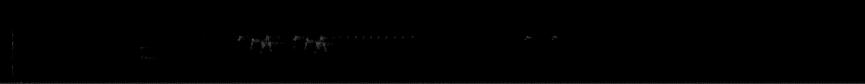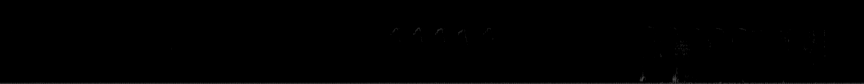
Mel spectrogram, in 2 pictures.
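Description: Faint bird chirps: a few short, rapid chirping trills, the clearest about two seconds in and again near the end, over a low steady hiss.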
